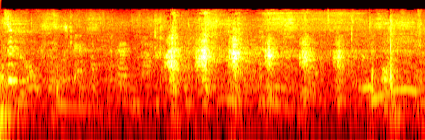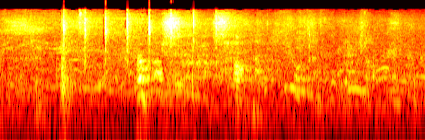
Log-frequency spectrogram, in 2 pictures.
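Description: Indistinct voices of actors talking on an open-air stage, with a short run of laughter about a second in.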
